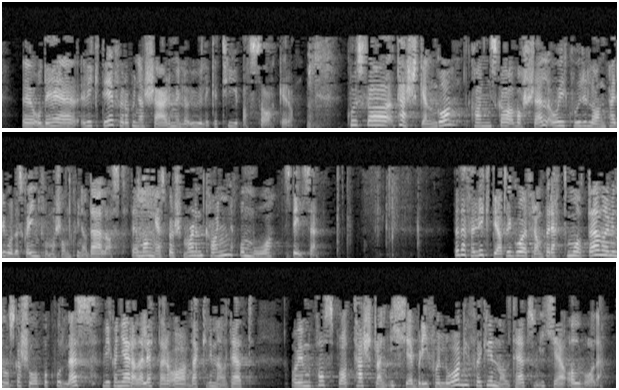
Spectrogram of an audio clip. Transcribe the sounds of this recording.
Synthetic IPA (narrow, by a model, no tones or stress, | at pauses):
ɔd̪ɛæɾʋɪkt̪ɪfɔɾɔkʉnːəhɑʂæ̰ːɽmyːlɪɔ̰ʔʉːliːkət̪ʰyːpəɑ̰ʋsɑ̰ːkə̰ɾɔ̰ | kʰʊɾskɑt̪ʰæʂkəln̩ɡoːkʰɑnskɑʋɑʂəlɔɪkʰʊɾlɑŋːpʰæɾɪuːd̪əskɑɪnfɔɾmɑʂuːnkʰʉnːəhɑd̪eːlɑ̰st̪d̪̥ɛæɾmɑŋːəspœʂmoːlɛnkʰɑɲɔmɔːst̪ɪlːsə̰ | d̪̥ɛæd̪æɾfɔɾʋɪkt̪ɪɑt̪ʋɪɡoːɾfɾɑmpʰɔɾɛt̪ːmoːt̪ənɔɾʋɪnoːskɑʂoːpʰɔkʰʊlːəsʋɪkɑnjæːɾəd̪ɛ̰lɛt̪ːəɾə̰ʔɑʋd̪ɛkʰɾɪmɪnɑ̰lɪt̪ʰeːt̪ | ʔɔʋɪmɔpʰɑsːə̥pʰɔɑt̪ʰːæʂklɑnʔɪçːəbliːfɔɾɭoːɡfɔɾkʰɾɪmɪnɑlɪt̪ʰeːt̪sɔmɪçːəæ̰ɾʔɑ̰lʋo̰ːɭɪ̰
